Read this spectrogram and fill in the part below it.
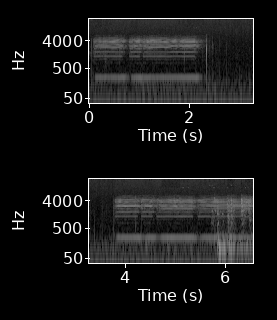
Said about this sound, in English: All right, Wolf. Give the buzzer a punch.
